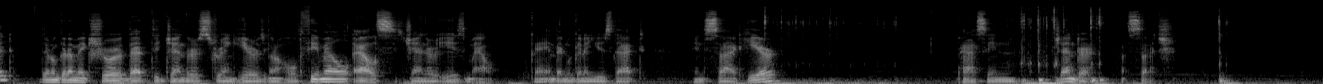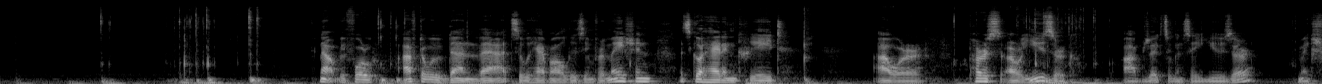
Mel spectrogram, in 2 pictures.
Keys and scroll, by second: 11.0 Return, 15.8 Return.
